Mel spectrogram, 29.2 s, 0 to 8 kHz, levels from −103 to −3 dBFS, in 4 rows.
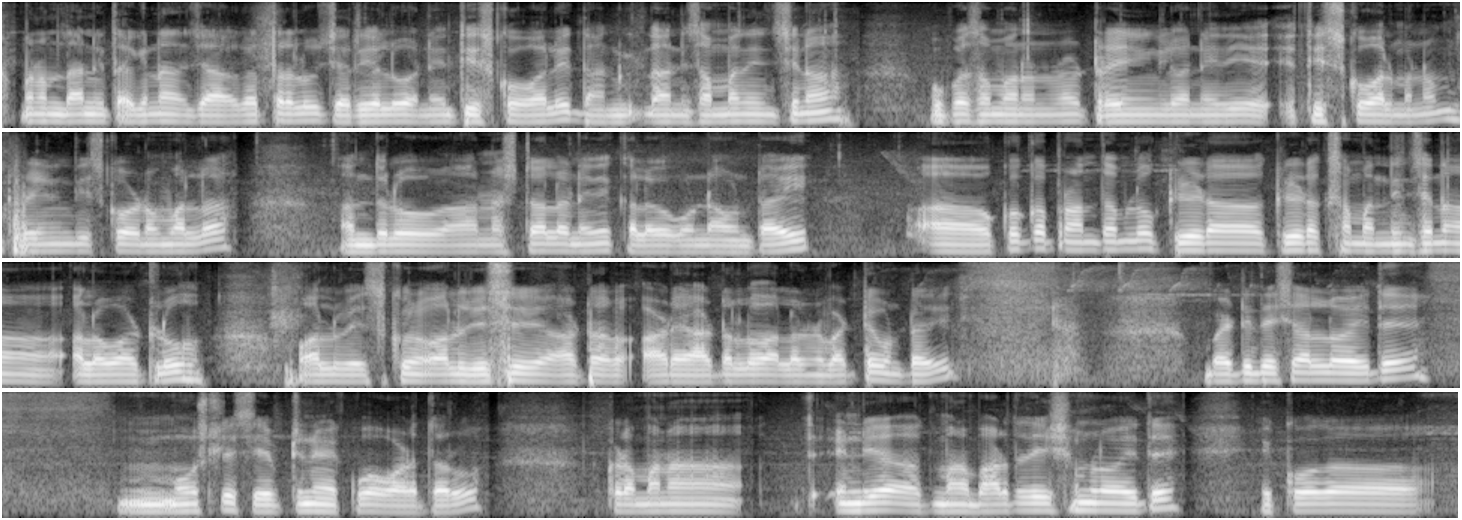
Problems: background sounds at intervals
